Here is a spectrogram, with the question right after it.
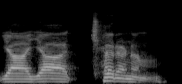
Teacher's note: You may keep it as sha or it changes into cha, the Mahaprana aspirated one, cha.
